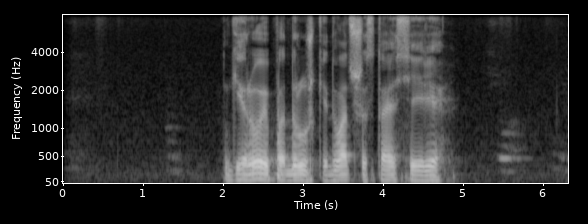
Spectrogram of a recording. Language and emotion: Russian, neutral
